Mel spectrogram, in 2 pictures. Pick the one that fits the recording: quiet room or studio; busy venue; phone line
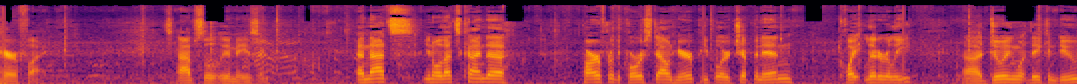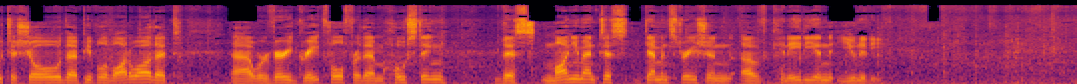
busy venue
